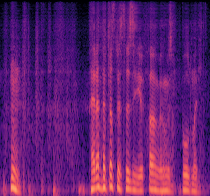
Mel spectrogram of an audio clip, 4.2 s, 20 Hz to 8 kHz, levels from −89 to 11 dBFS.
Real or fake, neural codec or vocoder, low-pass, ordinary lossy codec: fake; codec, 16 kHz, 0.7 kbps, FocalCodec; none; none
